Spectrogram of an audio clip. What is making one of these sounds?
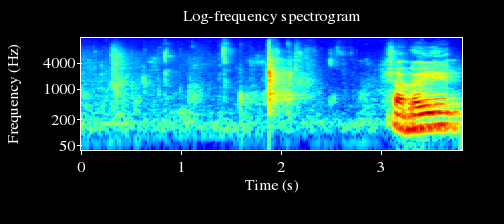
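Crispy fried chicken crunches between teeth.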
